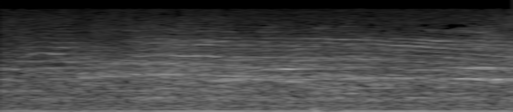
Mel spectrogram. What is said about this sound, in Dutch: Aan de overkant is een kleuterschool. Vanaf de binnenplaats hoor je de vrolijke stemmen van spelende kinderen.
